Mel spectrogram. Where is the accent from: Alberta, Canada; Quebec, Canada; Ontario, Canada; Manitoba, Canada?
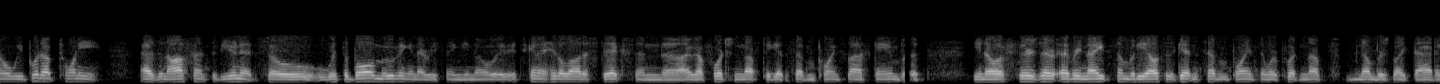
Ontario, Canada; Peterborough; I've been running a hockey camp here back in Peterborough, my hometown.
